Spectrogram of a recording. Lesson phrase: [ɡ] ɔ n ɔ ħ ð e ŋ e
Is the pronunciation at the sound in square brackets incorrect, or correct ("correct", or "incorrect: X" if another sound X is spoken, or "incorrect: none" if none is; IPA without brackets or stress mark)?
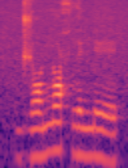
incorrect: d͡ʒ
